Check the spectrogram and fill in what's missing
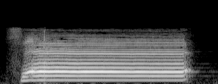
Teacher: مد متصل يمد من 4 إلى 5 حركات لاتصال الهمزة بحرف المد في نفس الكلمة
